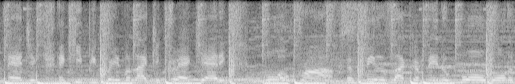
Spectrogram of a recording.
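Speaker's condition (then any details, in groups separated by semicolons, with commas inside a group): No condition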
